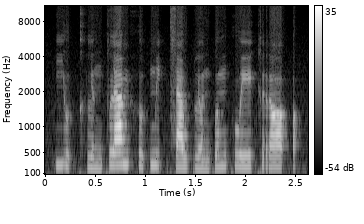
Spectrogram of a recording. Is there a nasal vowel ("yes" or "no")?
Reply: no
